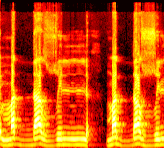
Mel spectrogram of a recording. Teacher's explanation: जब हमने तशदीद वाले हर्फ के ऊपर वाक़फ़ करना होता है ना, तो फिर उसके ऊपर सख्ती भी होती है।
